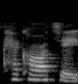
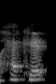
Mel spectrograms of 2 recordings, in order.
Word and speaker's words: Hecate: this scene centers around hekarti or hecat or hecate depending on which pronunciation you go with who was the goddess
